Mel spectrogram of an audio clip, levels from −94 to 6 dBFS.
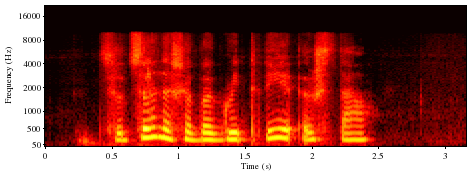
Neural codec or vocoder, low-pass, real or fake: codec, 16 kHz in and 24 kHz out, 0.8 kbps, FocalCodec, streaming, 65536 codes; 9.9 kHz; fake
